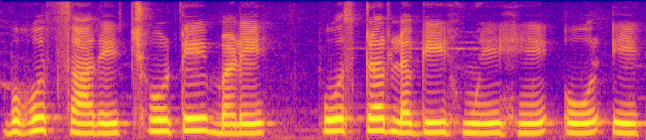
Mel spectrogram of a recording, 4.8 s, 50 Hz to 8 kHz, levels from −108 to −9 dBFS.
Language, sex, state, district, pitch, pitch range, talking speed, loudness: Hindi, female, Madhya Pradesh, Bhopal, 215 Hz, 205-240 Hz, 125 wpm, -14 LUFS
